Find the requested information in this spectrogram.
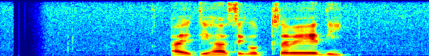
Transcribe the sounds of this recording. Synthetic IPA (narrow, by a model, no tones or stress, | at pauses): ɐit̪iɦaːsikut̪sɐʋeːd̪i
